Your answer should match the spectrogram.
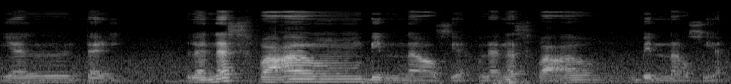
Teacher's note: membalikkan tanwin yang bertemu dengan huruf ba ini, membalikkan bunyinya kepada bunyi seakan-akan bunyi mim. Iqlab, dan dengung, dan nasfa'an bin nasiyah. · Nun mati bertemu huruf ta, letaklah satu huruf ikhfa haqiqi. Jika disembunyikan bunyi nun mati bertemu dengan huruf ta ini dengan dengung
